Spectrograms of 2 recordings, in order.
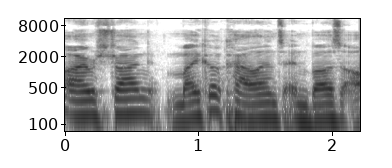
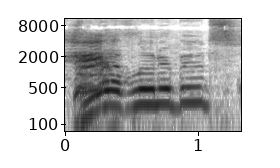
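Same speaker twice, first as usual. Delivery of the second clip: put-on much higher, louder teasing question to a child; playful high question; 9 semitones higher, 4 dB louder than usual. Parent teasing the child in a high playful voice.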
